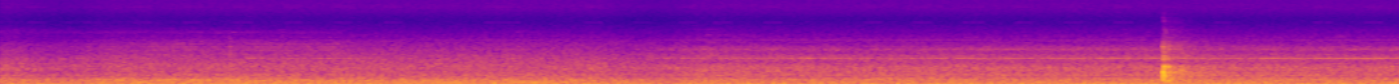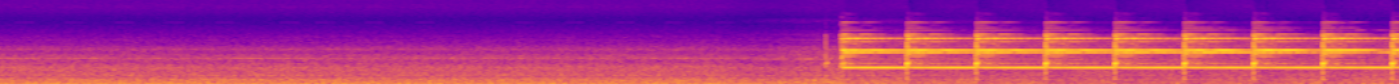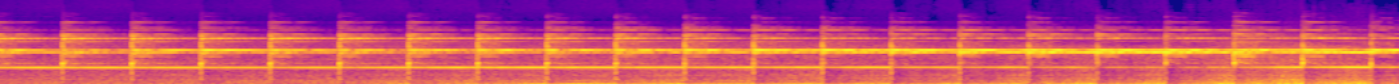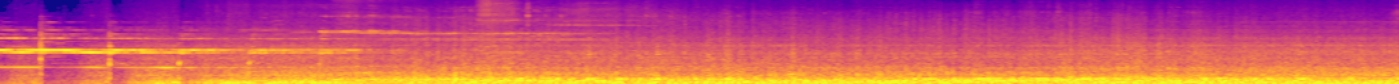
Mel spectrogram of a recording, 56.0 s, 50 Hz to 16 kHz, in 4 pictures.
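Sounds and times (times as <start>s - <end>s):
train rumbling past: 0.0s - 55.9s
locomotive bell ringing: 22.3s - 48.3s.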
